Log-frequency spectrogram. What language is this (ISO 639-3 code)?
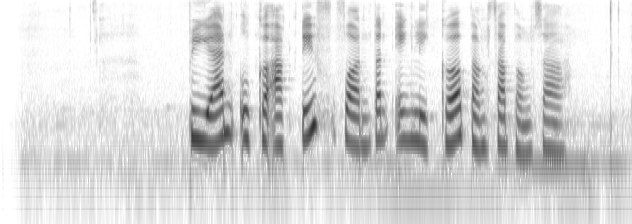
jav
